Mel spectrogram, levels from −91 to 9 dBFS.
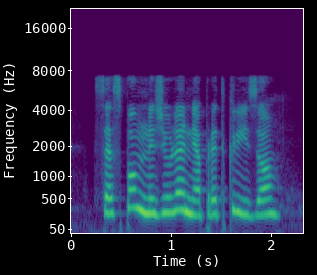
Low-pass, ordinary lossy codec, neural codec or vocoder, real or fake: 7.2 kHz; none; codec, 16 kHz in and 24 kHz out, 1 kbps, XY-Tokenizer; fake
